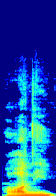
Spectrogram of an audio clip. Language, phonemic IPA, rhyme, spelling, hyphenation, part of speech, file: Norwegian Bokmål, /ˈɑː.niː/, -iː, A9, A‧9, noun, NB - Pronunciation of Norwegian Bokmål «A9».ogg
- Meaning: A standard paper size, defined by ISO 216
